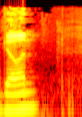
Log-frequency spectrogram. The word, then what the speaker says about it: Gillan: How do you say it? I think it's just Gillen. Gillen.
